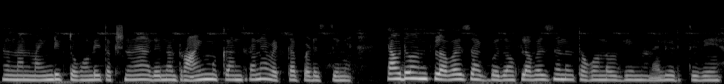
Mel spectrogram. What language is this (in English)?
Kannada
